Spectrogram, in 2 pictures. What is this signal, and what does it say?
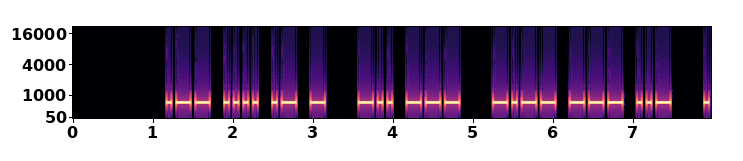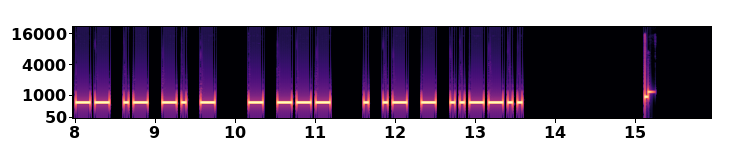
Morse code, heard as a keyed tone, about 20 wpm, 700 Hz. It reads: WHAT DO YOU WANT TO EAT?
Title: Sentences with 5-Word Phrases - 20wpm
